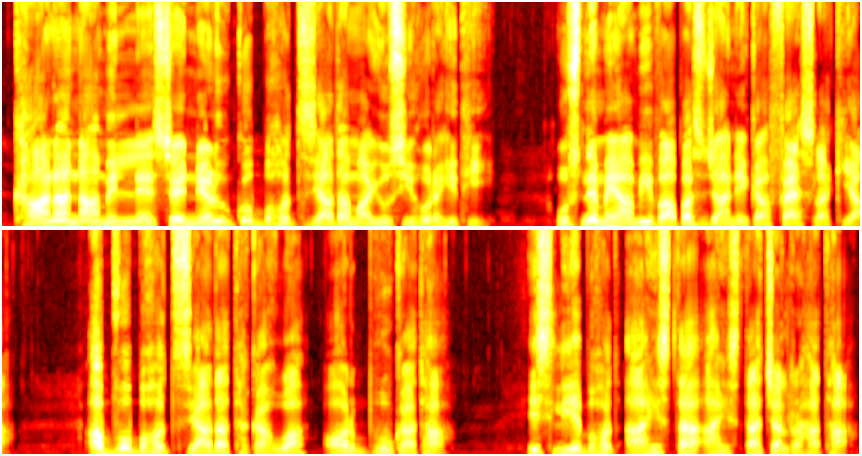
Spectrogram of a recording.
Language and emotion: Urdu, neutral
